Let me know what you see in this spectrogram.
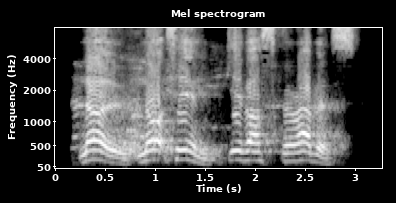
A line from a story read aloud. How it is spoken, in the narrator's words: They shouted back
